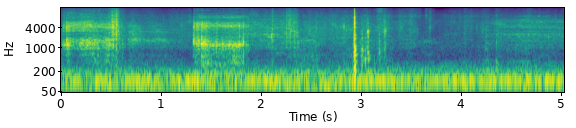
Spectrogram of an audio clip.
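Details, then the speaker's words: 9th-gen Honda Civic: light metallic scraping in short bursts as the front wheel is turned by hand; in driving it scrapes/screeches turning left under wheel load. Brakes suspected, wheel bearing doubted; drag about equal both sides, unconfirmed. "it's about the same on drag actually it's just a little metalic sound huh"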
